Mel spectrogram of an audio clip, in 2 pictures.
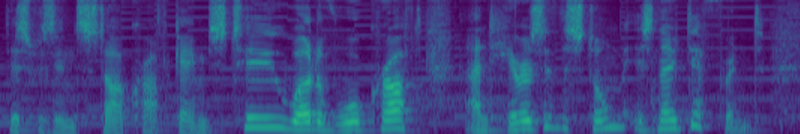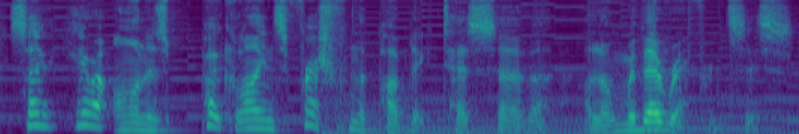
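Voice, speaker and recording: Casting: British male gaming host, slightly high voice, rapid scripted delivery over a light music bed. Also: big pitch swings, fairly bright tone. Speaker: video host. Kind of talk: scripted narration, game commentary.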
